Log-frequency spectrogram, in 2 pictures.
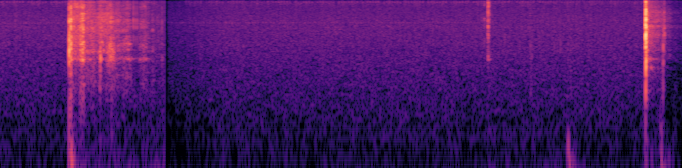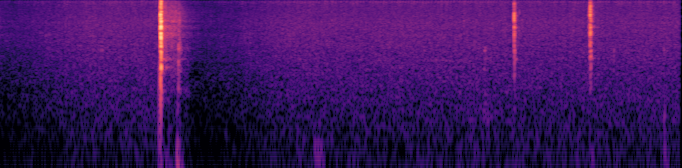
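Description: Two shots from an over-and-under shotgun about a second and a half apart, both barrels fired at wood pigeons. A loud burst of noise lasting under a second comes just after the start.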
